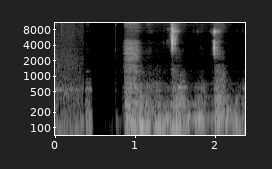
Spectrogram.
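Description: The tail of a single snare drum stroke, snare wires on, ringing out and fading over the first half-second. The drum has just been quick-tuned with four quarter turns on the top head and five on the bottom. After a moment of dead silence there is only faint room noise with a couple of small clicks.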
